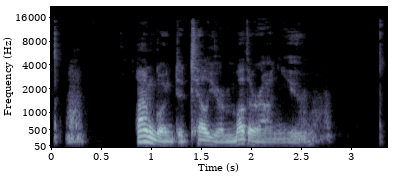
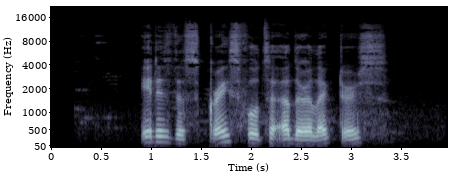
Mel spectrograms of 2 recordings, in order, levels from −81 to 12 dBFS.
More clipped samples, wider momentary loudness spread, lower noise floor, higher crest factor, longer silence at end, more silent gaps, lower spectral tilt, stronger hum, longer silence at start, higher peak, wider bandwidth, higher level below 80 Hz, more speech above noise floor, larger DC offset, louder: neither; first, 16 LU vs 10 LU; about the same, -67 dBFS vs -64 dBFS; about the same, 18 dB vs 18 dB; second, 0.05 s vs 0.65 s; neither; first, -6 dB/octave vs -3 dB/octave; neither; second, 0.05 s vs 0.9 s; about the same, -2 dBFS vs -2 dBFS; first, 16 kHz vs 14 kHz; first, -60 dBFS vs -66 dBFS; about the same, 48 dB vs 45 dB; neither; about the same, -20 LUFS vs -19 LUFS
